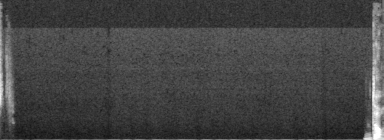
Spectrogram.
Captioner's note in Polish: cisza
